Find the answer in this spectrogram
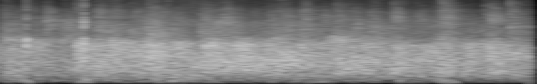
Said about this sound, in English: I haven't talked yet, so don't clap too much.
